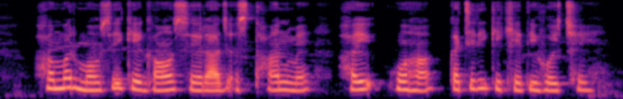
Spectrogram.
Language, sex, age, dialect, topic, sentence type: Magahi, male, 25-30, Western, agriculture, statement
